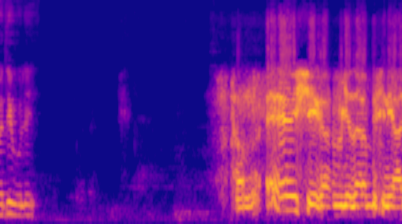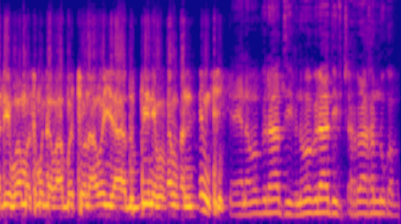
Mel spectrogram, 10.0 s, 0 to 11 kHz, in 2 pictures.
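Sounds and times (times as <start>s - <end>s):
man speaking: 2.9s - 10.0s.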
